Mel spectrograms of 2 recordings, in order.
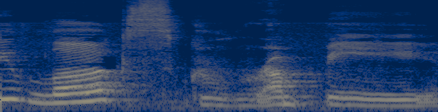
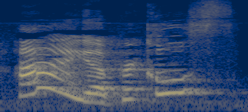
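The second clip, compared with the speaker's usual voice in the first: much higher, louder perky greeting; shout; 14 semitones higher, 10 dB louder than usual. Acted. Jackrabbit shouting a cheeky hello. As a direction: call out teasingly. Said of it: "she shouted".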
